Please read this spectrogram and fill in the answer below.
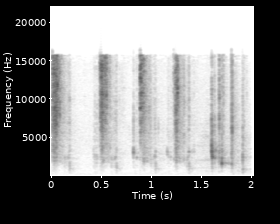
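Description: Paper towel being crumpled and handled: a string of irregular crinkly crackles.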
